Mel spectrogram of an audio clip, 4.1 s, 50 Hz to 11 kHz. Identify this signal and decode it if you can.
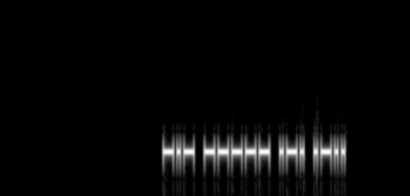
Morse code, heard as a keyed tone, about 34 wpm, 700 Hz. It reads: K0RL
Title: USA Call Signs - 4 Characters - Repeated 2x - 35wpm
